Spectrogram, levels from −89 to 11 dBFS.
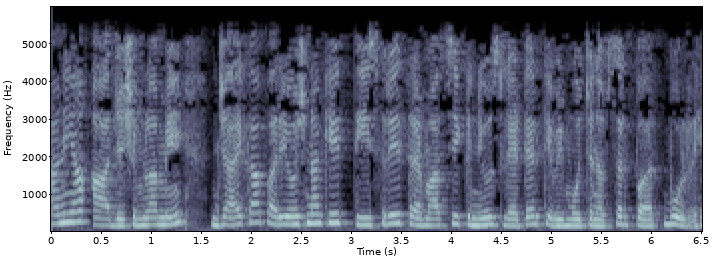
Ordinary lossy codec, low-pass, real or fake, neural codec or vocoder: none; 5.4 kHz; real; none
